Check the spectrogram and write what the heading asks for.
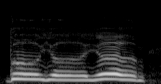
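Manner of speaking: loud, dopey giant voice; booming dull giant grunt; dim giant. Acted. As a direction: answer like a slow-witted giant.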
